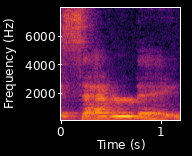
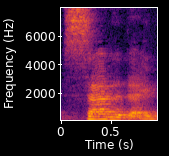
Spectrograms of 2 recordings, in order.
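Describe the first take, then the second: First: The R sound is strongly heard. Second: The R sound is barely heard. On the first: "in America they'll say Saturday with a more er sound" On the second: "tomorrow is Saturday"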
